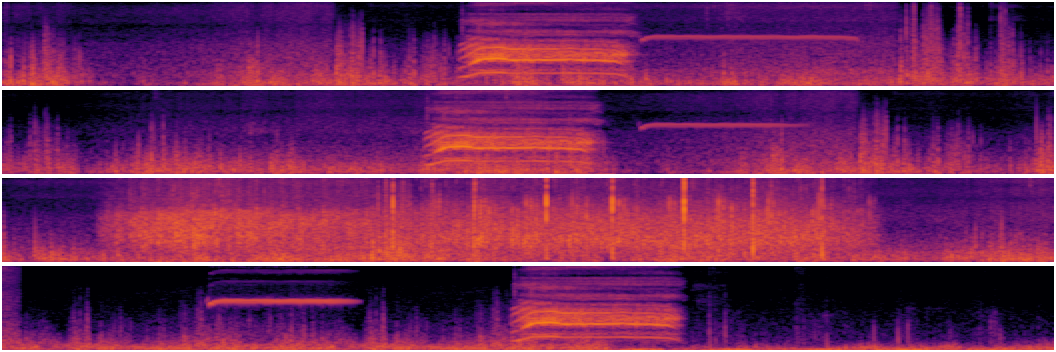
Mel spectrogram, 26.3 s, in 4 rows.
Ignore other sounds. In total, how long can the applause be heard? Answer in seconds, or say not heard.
5 s.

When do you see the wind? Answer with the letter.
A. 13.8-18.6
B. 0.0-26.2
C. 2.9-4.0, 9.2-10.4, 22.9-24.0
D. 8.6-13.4
B.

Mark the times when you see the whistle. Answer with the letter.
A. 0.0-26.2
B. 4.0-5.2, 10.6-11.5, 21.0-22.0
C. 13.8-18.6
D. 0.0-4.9
B.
